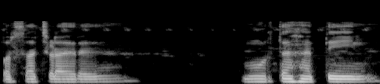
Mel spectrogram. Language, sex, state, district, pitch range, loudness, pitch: Hindi, male, Uttar Pradesh, Budaun, 125-135 Hz, -18 LUFS, 130 Hz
